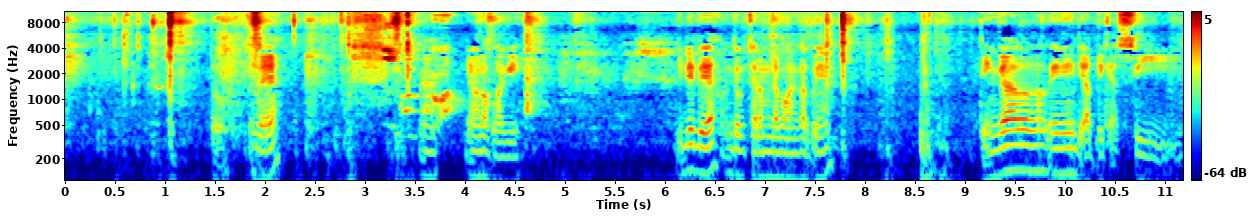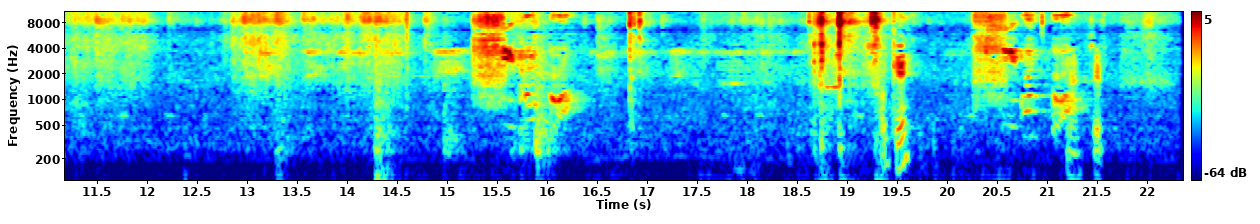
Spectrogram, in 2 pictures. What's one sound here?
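A door lock's lever handle is pressed down and springs back with metallic clicks of the latch.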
